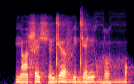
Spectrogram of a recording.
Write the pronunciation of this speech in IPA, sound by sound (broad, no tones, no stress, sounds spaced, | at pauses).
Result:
j ɑ̃ ɬ ɪ ç ə̃ dʲ ɜ v i dʲ æ ɲ ɔ̤ l ɔ̤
